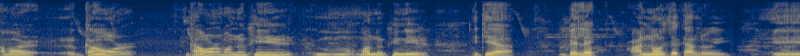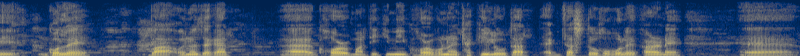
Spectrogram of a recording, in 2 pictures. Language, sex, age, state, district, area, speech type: Assamese, male, 45-60, Assam, Golaghat, rural, spontaneous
